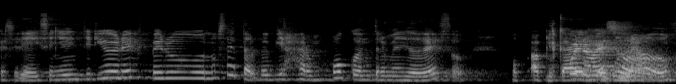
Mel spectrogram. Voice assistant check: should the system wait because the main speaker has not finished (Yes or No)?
No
